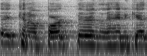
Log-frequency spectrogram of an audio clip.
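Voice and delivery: put-on Mexican accent, soft and high. Retelling someone asking a bouncer about parking, Mexican-sounding voice. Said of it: "Why does that sound so Mexican".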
